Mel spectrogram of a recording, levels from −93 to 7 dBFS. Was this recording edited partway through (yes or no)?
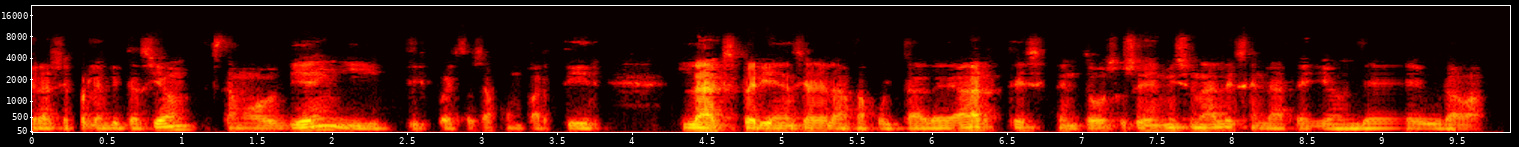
yes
